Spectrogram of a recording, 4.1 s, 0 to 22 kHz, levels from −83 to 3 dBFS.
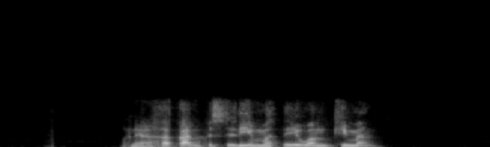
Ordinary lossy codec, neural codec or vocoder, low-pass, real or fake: Opus, 24 kbps; codec, 16 kHz in and 24 kHz out, 0.8 kbps, FocalCodec, streaming, 65536 codes; 7.2 kHz; fake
